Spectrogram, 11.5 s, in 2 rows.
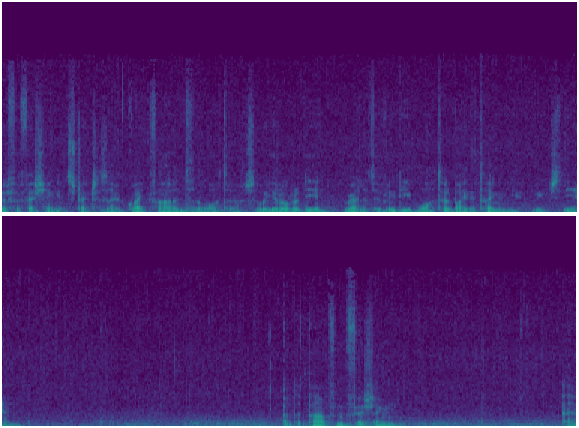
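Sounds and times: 
speech: 0.0s - 6.1s, 8.6s - 9.8s
rain: 0.0s - 11.4s
thunder: 6.8s - 11.4s.

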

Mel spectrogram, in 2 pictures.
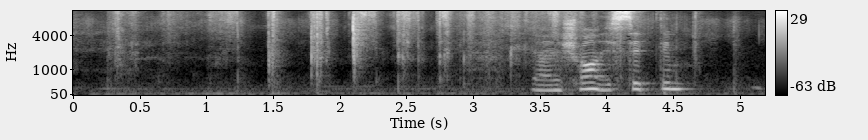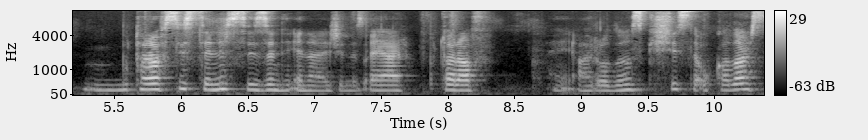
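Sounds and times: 
tarot cards flicking and slapping while being picked: 1.2s - 3.4s
speech: 3.4s - 10.3s.

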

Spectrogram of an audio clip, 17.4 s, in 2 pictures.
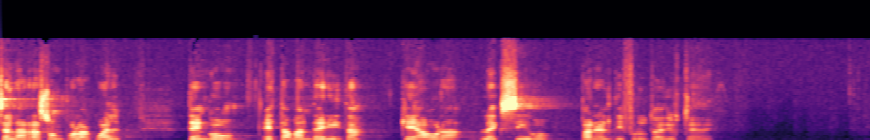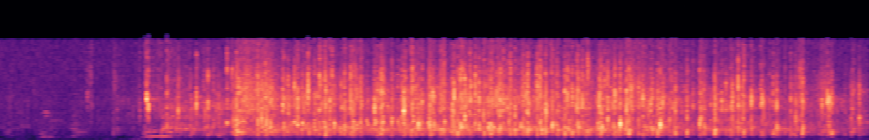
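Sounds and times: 
speech: 0.0s - 7.2s
audience applause: 9.8s - 17.3s.

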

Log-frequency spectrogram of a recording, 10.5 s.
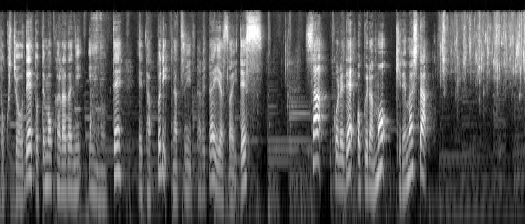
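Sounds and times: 
speech: 0.0s - 5.5s, 6.1s - 8.9s
kitchen knife rinsed under running tap water: 8.8s - 10.5s.

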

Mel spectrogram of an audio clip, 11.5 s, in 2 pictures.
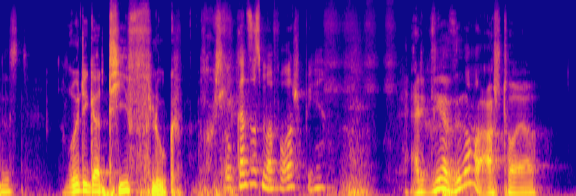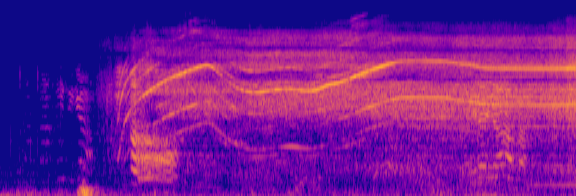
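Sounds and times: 
speech: 0.0s - 5.5s
model aircraft engine whine: 6.8s - 11.5s.

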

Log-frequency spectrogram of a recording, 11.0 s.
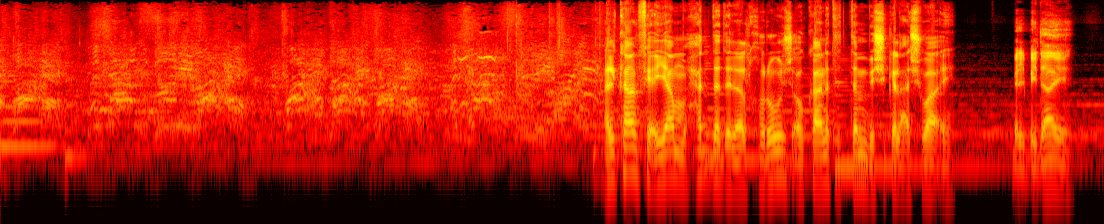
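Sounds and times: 
large protest crowd chanting in unison: 0.0s - 6.0s
speech: 6.0s - 10.8s.

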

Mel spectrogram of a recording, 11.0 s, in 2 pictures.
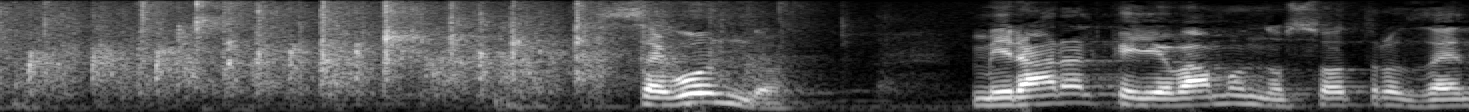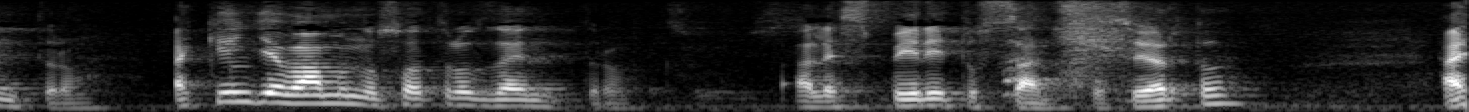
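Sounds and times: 
crowd applause: 0.0s - 3.0s
speech: 2.4s - 10.3s.

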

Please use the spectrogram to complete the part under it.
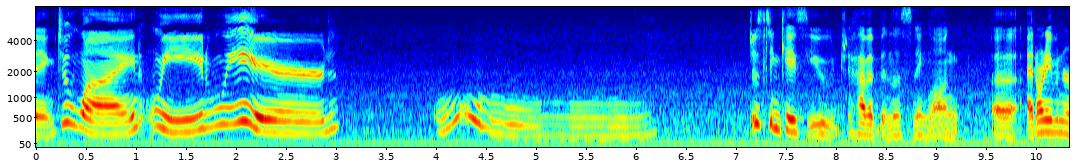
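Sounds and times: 
speech: 0.0s - 3.2s, 4.0s - 4.9s, 7.1s - 10.3s
person imitating whale noises: 4.0s - 6.2s.

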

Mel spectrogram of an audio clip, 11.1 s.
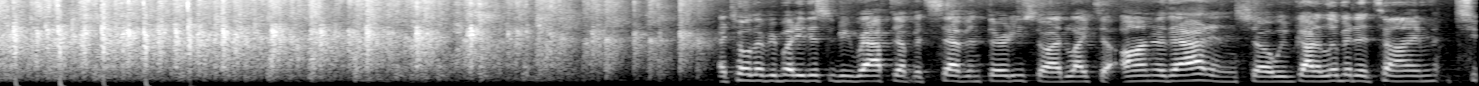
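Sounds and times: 
audience applause: 0.0s - 5.2s
speech: 5.4s - 11.0s.

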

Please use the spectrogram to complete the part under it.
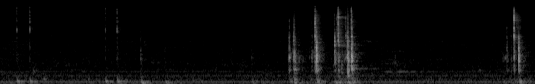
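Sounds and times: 
loud mechanical keyboard keystrokes: 0.1s - 0.4s, 1.1s - 1.6s, 2.9s - 3.7s, 5.1s - 5.3s.

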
